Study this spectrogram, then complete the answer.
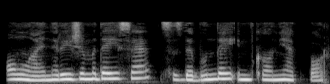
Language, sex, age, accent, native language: Uzbek, female, 19-29, Navoiy, Uzbek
